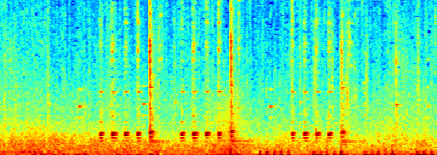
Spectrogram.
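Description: A crafting hammer taps and clinks in quick bursts.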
